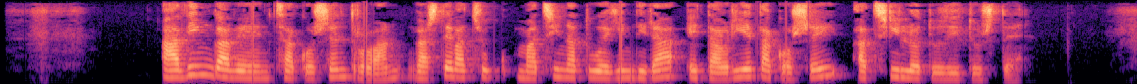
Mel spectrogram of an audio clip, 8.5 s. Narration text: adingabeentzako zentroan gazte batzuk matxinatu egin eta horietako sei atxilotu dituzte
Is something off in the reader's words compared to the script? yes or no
yes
